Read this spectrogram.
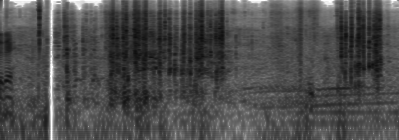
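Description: Aluminium cans clink and rattle as a hand grabs them.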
